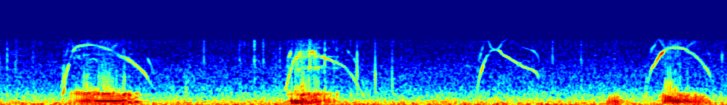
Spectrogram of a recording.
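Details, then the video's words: At the Pukekura/Taiaroa Head albatross colony in New Zealand, a northern royal albatross mother feeds her chick; high arching whistles paired with lower throaty bursts, four in under five seconds, with wind. "Mum feeding chick (with sound)"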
